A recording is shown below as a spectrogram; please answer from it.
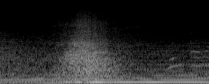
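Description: A rushing whoosh like a vehicle passing, swelling and fading with its peak a little under a second in. A low steady hum comes in partway through.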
